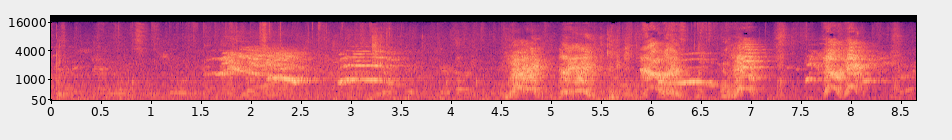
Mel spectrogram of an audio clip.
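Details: Noisy Shiba Inu puppies yapping: a drawn-out, high yelping bark early, then a run of five or six sharp, high barks spaced under a second apart, with human voices mixed in.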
